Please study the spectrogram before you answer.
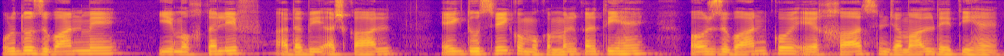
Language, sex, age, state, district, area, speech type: Urdu, male, 18-30, Uttar Pradesh, Ghaziabad, urban, spontaneous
